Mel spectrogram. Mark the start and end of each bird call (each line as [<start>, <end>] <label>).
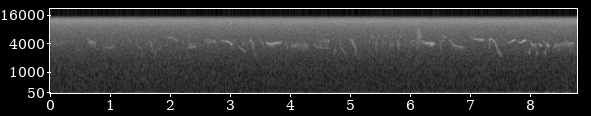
[0.00, 8.79] Eurasian Skylark (Alauda arvensis)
